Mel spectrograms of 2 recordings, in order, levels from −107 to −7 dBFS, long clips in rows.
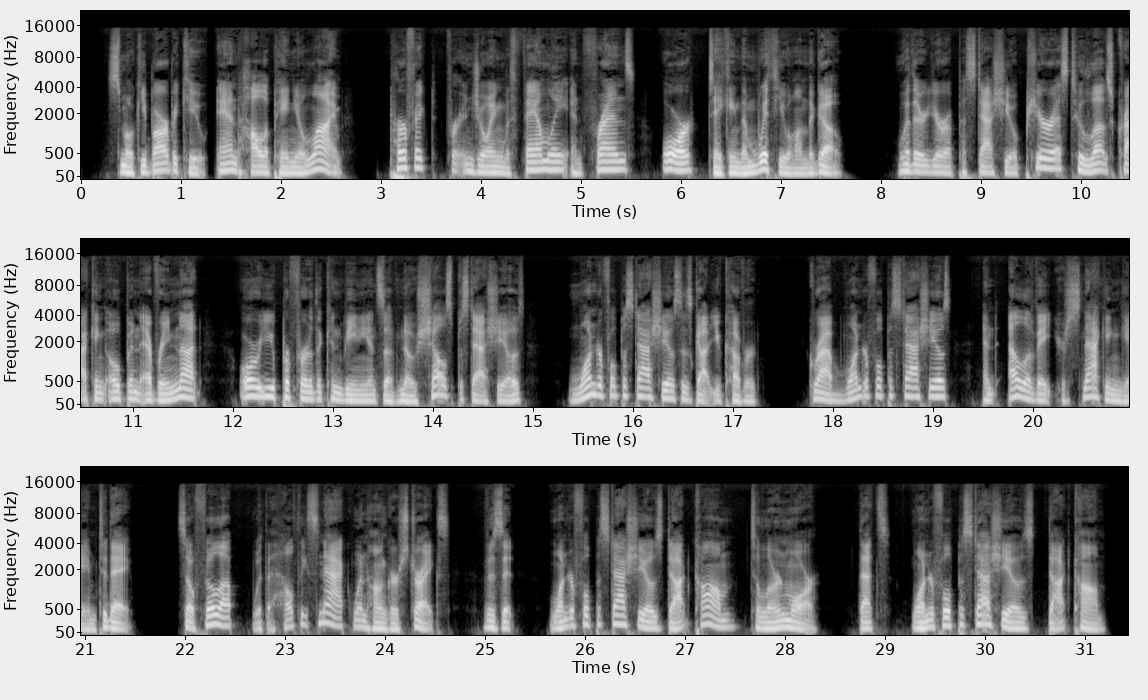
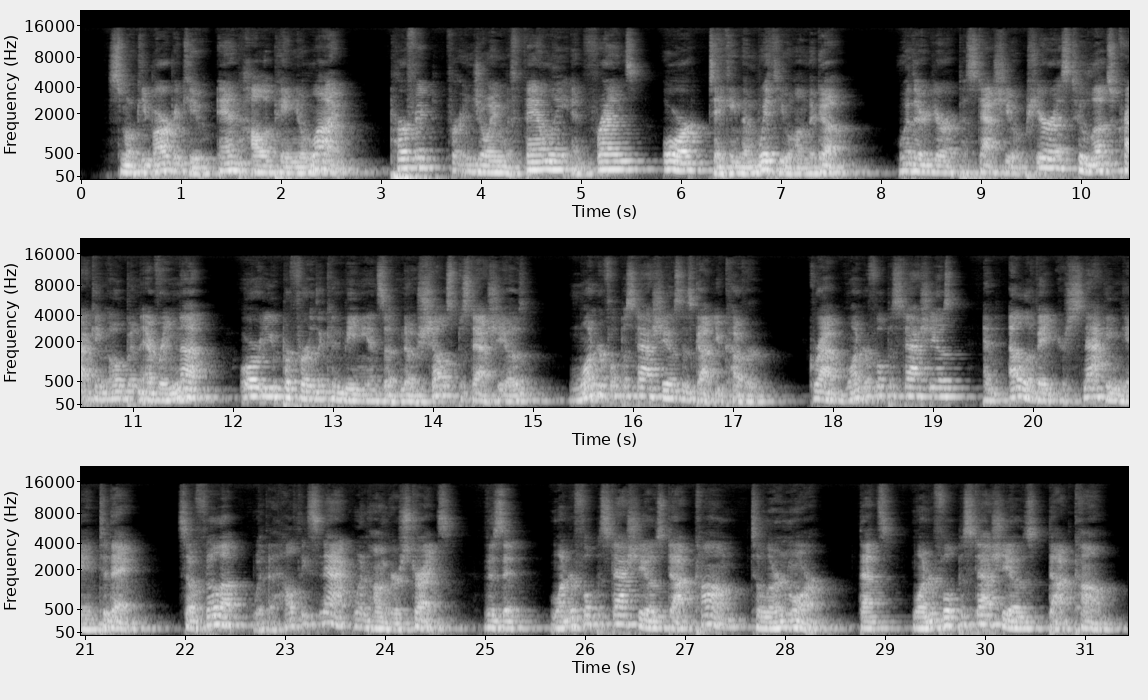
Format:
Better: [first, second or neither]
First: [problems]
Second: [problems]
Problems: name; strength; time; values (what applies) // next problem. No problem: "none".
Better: first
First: none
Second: off-mic speech; far // room echo; slight; dies away in 0.4 s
